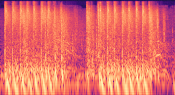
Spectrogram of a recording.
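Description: Rapid, continuous bursts of gunfire in the survival strategy game Last Train Home, shots cracking in quick succession for the whole stretch with barely a pause, loud and close.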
